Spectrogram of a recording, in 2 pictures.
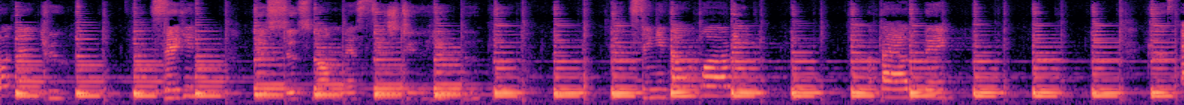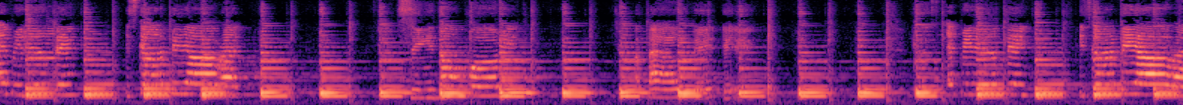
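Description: Ukulele strummed in a choppy reggae rhythm: short clipped chords a little more than once a second, each dying away quickly. A woman's voice sings along in stretches.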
